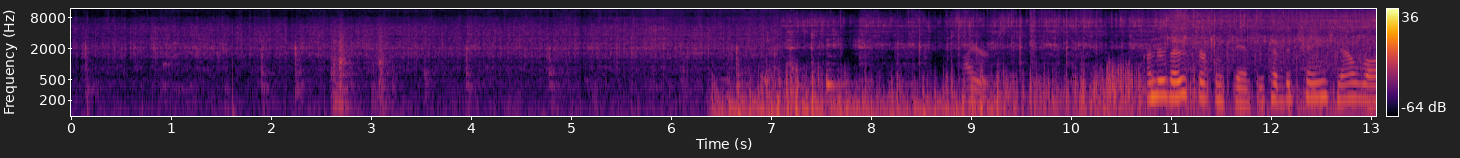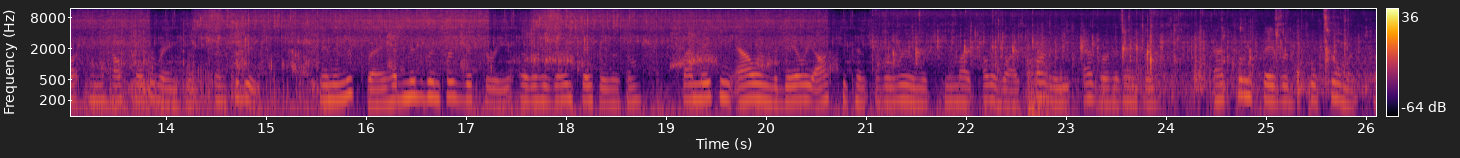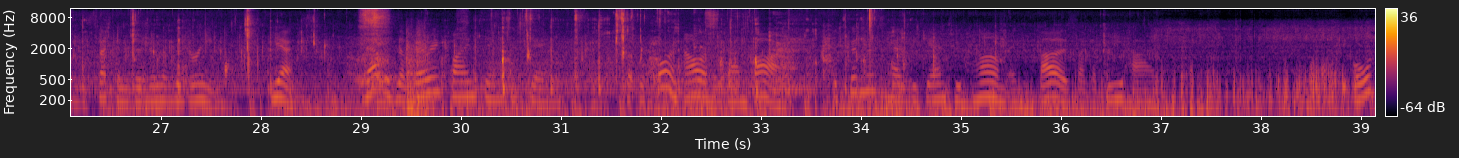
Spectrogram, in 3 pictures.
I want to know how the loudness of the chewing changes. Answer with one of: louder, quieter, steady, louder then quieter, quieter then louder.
louder.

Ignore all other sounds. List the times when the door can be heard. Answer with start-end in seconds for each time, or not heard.
2.6-3.2, 21.4-23.1, 28.2-29.9.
